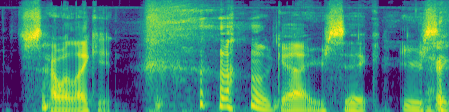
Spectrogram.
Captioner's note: laughs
